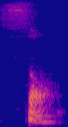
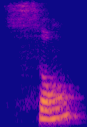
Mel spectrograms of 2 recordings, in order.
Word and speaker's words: cent: Cent is pronounced without a T at the end. Cent. So when you hear it, when you see it, you might expect the T to be pronounced, but it's a silent T.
